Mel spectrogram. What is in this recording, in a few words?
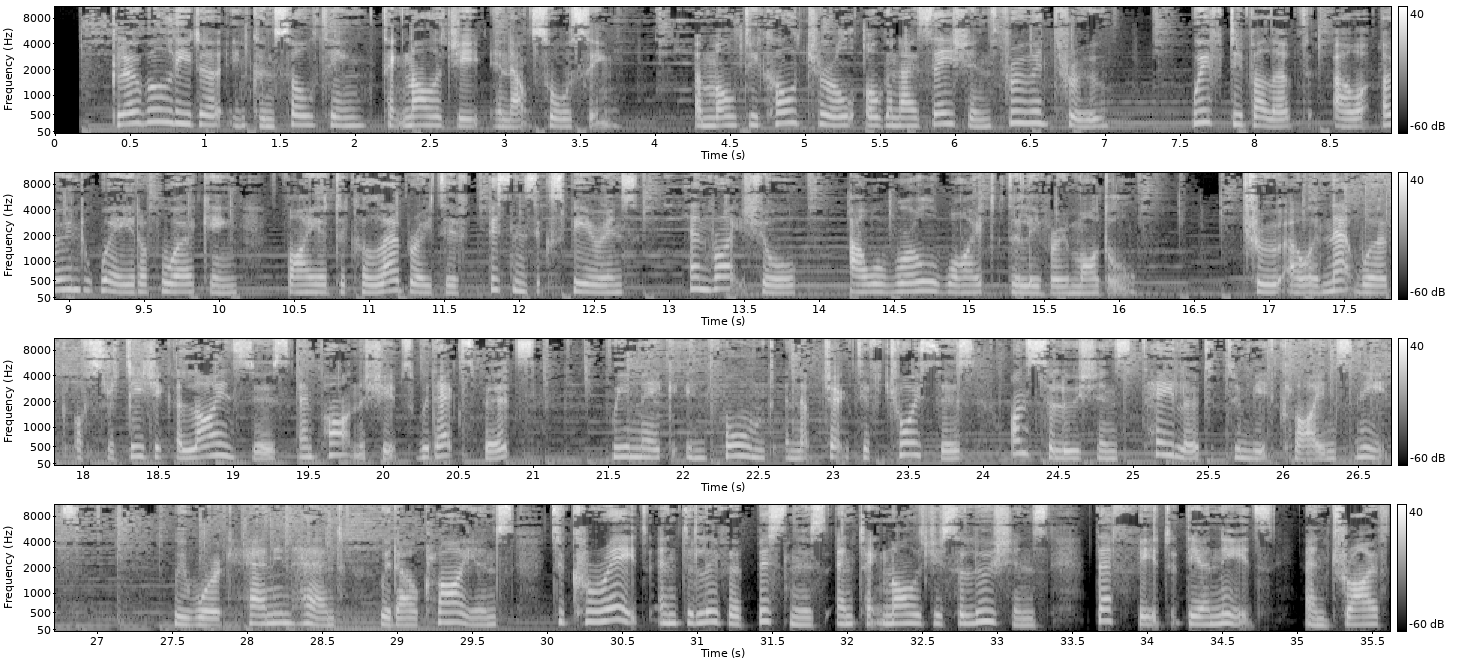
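Malay English F Corporate, female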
